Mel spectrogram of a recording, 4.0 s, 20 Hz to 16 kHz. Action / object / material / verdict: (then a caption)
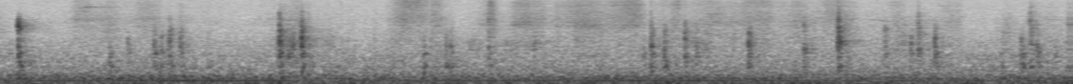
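tap / laminated plastic foil sheet mask pouch / plastic foil / none. A flat Cosmetea T5 sheet mask pouch of thin laminated plastic, filled with a soft mask and held in both hands, is tapped and scratched with long acrylic nails. Quick, irregular clicky taps and brief bright crinkling scratches sound over a steady low hum.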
